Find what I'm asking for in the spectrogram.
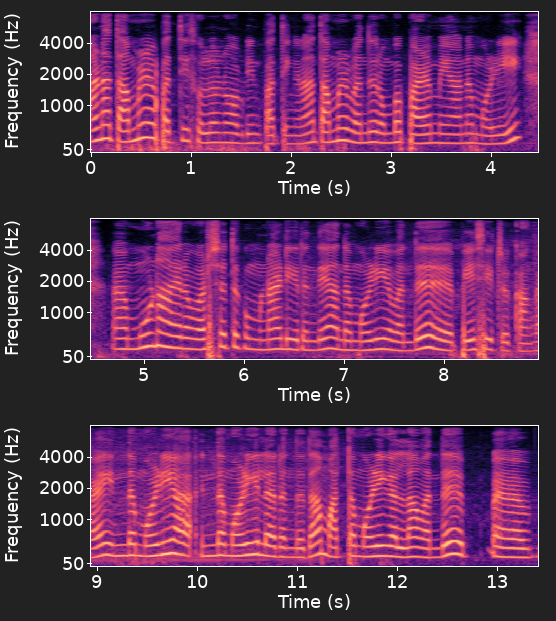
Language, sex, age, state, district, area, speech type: Tamil, female, 45-60, Tamil Nadu, Viluppuram, urban, spontaneous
